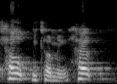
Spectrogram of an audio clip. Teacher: there is a dropped l sound and words like help becoming help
